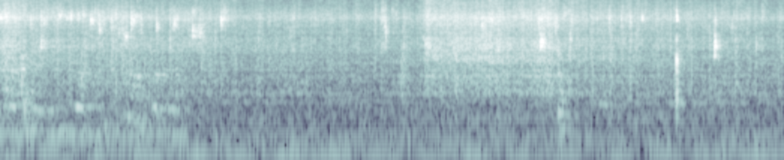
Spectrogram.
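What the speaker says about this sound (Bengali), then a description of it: "তেলটা গরম হয়ে গেছে, এখন দিয়ে দিচ্ছি।" Soybean bora frying in hot oil, a dense, continuous sizzle and crackle with a few soft pops, fairly quiet and steady, no voices.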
